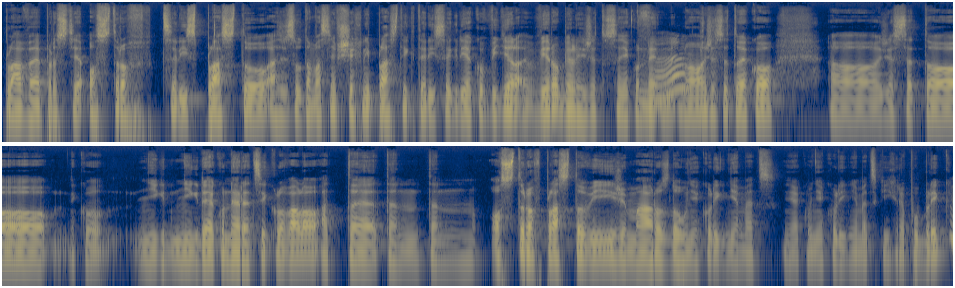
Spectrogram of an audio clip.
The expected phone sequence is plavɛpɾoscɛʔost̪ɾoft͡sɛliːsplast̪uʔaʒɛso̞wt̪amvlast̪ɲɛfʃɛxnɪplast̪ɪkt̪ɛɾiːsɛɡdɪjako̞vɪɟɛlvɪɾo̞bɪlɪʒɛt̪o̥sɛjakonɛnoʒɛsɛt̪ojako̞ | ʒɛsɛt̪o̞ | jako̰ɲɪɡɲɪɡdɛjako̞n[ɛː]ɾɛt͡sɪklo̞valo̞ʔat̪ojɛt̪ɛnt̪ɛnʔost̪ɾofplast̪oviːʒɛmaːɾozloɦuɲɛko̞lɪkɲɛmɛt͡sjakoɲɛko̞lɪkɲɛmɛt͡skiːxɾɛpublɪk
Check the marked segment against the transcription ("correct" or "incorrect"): incorrect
